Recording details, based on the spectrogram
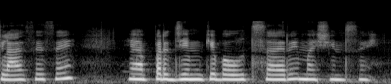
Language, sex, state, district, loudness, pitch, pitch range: Hindi, female, Punjab, Kapurthala, -13 LUFS, 230 Hz, 225-240 Hz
